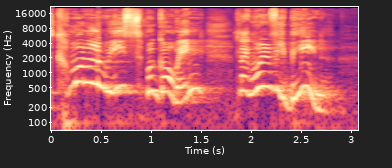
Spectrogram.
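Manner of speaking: high-pitched, hurried call to a friend; squeaky, impatient come-on-we're-going. Retold or imitated. Paula fetching Louise from bar.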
